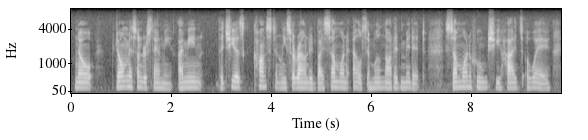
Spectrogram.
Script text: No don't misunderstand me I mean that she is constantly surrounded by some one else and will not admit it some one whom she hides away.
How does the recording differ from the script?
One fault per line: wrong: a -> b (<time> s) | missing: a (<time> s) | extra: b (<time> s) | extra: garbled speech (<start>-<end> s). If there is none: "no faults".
no faults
